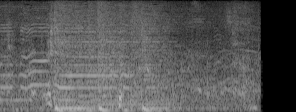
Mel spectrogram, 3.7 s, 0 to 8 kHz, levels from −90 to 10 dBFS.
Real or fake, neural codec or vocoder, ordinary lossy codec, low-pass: real; none; none; none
